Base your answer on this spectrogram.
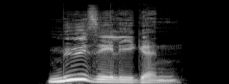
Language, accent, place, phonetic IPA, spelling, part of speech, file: German, Germany, Berlin, [ˈmyːˌzeːlɪɡn̩], mühseligen, adjective, De-mühseligen.ogg
- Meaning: inflection of mühselig: 1. strong genitive masculine/neuter singular 2. weak/mixed genitive/dative all-gender singular 3. strong/weak/mixed accusative masculine singular 4. strong dative plural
